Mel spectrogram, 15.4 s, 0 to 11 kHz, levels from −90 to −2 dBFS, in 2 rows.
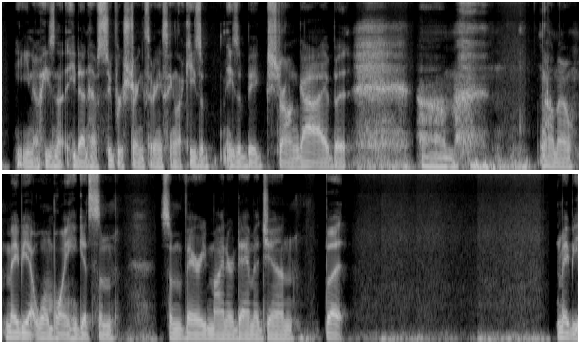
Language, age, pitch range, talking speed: English, 20-39, 85-95 Hz, 145 wpm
